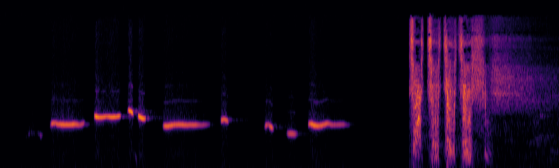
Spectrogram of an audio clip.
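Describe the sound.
A person whistles the short, bouncy theme tune of a TV show, about a dozen clear notes, fairly loud, followed by a burst of rough, noisy sound at the end.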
